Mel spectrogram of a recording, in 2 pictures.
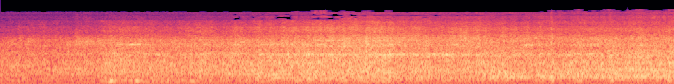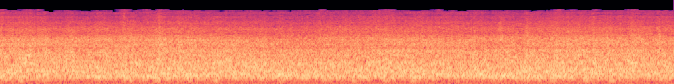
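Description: A passenger train running past close by: the noise of its coaches' wheels on the rails, growing louder over the first second or two and then holding steady.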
